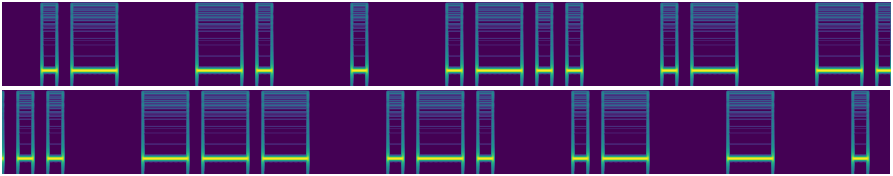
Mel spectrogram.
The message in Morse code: AN ELABORATE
